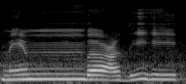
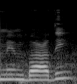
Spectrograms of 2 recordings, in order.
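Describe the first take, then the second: First: The nasal m sound is held long. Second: The nasal m sound is cut short. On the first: The speaker calls it right. "इनकी मिक़दार भी एक अलिफ के बराबर है" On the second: The speaker calls it wrong. "हमने इसकी मिक़दार को कम कर दिया"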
